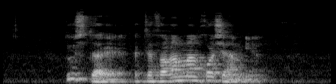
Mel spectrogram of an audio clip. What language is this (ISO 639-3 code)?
fas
